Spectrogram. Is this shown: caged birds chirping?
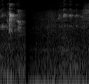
yes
